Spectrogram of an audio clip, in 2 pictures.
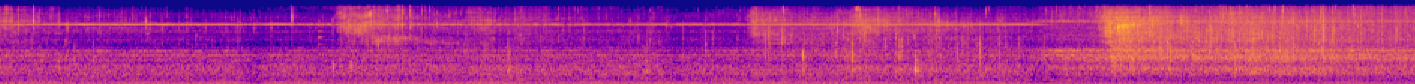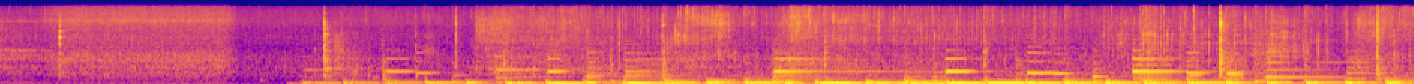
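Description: Zucchini fritters frying in shallow oil in a nonstick pan: a sizzle, faint at first and louder from about eleven seconds in. Background music with a beat comes in about two-thirds of the way through.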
